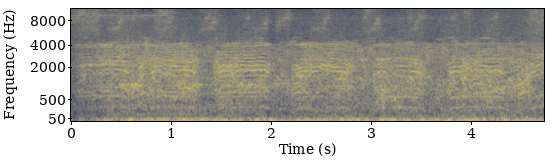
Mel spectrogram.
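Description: A dense, loud racket of wood stork (Mycteria americana) nestlings calling in a breeding colony: harsh, raspy overlapping cries forming a continuous din that swells in rough pulses, with no talking.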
